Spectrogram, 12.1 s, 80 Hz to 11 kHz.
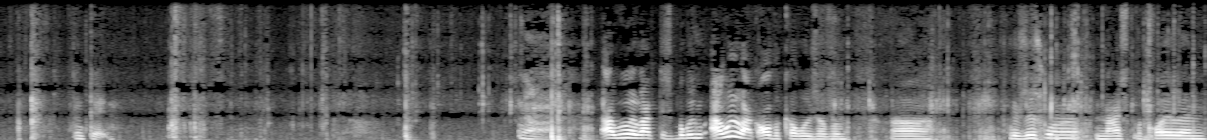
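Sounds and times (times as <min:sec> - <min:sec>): plastic packaging crinkling: 0:08.4 - 0:12.0.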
